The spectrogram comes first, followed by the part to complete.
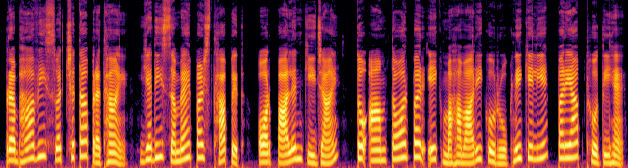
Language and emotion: Hindi, neutral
